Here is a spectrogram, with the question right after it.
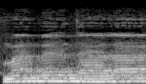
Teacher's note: ba bagian dari huruf Qalqalah yang harus dipantulkan kan Tapi karena di tengah-tengah bacaan pantulannya jangan terlalu ee besar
